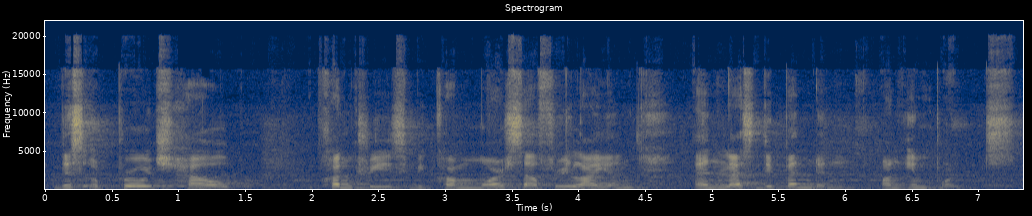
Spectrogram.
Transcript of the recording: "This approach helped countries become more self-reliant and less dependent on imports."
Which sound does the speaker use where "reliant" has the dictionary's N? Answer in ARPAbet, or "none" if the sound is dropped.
N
